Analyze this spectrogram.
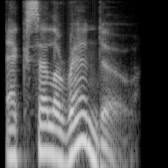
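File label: "accelerando", English, British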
